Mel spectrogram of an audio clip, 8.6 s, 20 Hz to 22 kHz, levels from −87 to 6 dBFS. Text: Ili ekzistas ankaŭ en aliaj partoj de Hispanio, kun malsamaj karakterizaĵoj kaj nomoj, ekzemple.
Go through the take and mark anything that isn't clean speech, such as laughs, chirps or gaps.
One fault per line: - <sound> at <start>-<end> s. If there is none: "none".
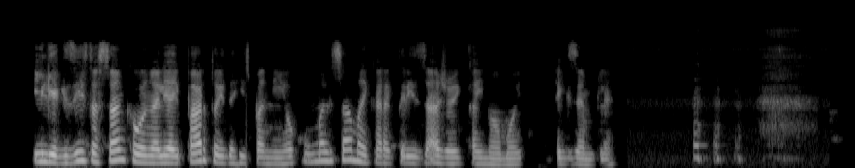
- laugh at 6.9-8.2 s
